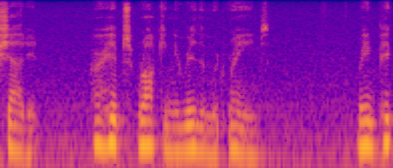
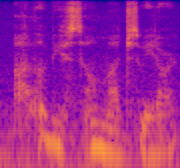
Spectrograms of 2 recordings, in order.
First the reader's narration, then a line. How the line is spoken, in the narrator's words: Rain whispered, passionate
